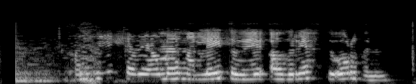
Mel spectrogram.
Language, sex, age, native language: Icelandic, female, 11, Icelandic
